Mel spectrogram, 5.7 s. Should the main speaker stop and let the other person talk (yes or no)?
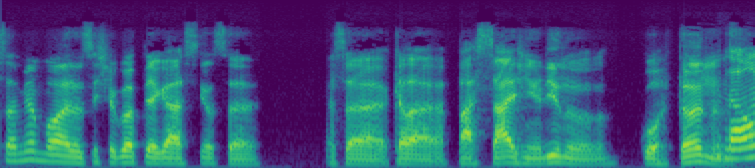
yes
